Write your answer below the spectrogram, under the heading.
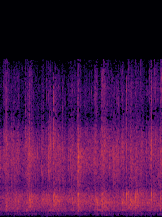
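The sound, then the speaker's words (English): Audience clapping in the open seating of a church: dense, even applause at moderate level, sustained without a break throughout. “all the people who are clapping, as you know, were the ones who are sitting in our open seating”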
